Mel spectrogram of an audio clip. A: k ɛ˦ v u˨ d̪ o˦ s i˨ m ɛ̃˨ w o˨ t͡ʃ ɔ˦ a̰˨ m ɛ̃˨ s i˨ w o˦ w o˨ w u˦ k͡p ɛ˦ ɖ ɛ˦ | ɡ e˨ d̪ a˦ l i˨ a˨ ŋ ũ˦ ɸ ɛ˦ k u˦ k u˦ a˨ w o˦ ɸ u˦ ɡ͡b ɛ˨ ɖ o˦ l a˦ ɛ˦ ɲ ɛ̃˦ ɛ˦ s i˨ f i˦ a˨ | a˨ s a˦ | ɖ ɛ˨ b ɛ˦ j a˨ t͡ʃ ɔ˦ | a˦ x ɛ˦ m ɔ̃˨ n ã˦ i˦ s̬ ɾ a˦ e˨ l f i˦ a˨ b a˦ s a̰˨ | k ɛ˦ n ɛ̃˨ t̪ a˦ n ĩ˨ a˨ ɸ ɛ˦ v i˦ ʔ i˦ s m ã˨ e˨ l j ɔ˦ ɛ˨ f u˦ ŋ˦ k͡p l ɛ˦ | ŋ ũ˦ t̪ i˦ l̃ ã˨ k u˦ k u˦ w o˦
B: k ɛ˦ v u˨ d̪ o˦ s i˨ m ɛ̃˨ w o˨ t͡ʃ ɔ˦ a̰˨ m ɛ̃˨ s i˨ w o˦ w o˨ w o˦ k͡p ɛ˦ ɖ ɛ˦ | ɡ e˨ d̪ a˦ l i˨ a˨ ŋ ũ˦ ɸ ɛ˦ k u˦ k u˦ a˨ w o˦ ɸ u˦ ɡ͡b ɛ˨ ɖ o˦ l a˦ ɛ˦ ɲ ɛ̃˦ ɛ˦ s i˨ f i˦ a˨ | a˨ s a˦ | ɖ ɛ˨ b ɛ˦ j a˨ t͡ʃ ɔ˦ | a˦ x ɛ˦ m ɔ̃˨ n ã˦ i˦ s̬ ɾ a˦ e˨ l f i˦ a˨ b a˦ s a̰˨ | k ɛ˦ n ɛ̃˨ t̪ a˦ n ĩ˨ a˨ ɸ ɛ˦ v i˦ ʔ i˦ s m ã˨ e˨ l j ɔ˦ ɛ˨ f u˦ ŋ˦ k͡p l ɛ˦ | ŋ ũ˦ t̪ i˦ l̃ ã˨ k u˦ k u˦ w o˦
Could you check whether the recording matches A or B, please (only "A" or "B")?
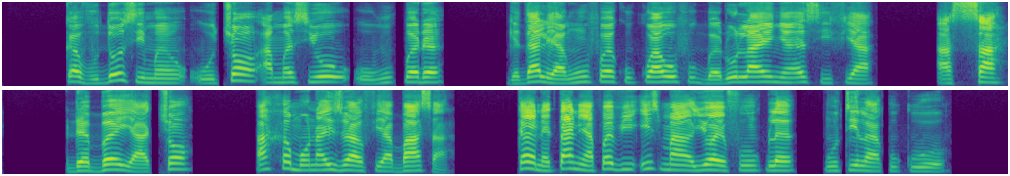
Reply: A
